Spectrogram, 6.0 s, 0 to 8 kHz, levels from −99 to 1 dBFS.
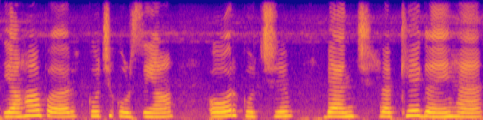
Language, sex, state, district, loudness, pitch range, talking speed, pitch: Hindi, female, Punjab, Pathankot, -14 LUFS, 275-305 Hz, 100 wpm, 285 Hz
